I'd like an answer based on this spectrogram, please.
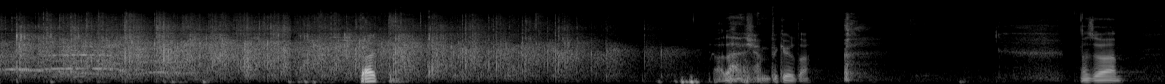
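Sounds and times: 
audience applause: 0:00.0 - 0:06.9
speech: 0:03.6 - 0:04.1, 0:07.5 - 0:08.2, 0:10.8 - 0:11.3.

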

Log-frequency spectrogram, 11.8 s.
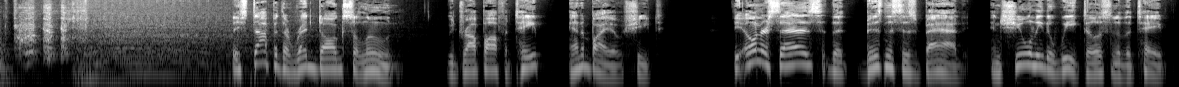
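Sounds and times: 
Volkswagen Rabbit car engine starting: 0:00.0 - 0:04.4
speech: 0:02.3 - 0:06.7, 0:07.3 - 0:11.7.

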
